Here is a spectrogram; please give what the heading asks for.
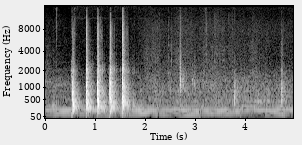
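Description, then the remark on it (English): Five quick, firm knocks on a house's wooden front door, reached by walking up the porch, in a steady rhythm, followed by a few faint, scattered taps over a low background hum. “Right next to the door I was knocking on, there was another door.”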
